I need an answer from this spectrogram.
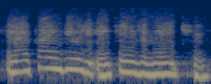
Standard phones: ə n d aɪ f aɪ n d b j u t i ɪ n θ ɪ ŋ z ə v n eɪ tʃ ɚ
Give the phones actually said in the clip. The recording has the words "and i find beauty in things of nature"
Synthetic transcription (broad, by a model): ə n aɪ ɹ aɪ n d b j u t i ɪ n θ ɪ ŋ z ə v n eɪ tʃ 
